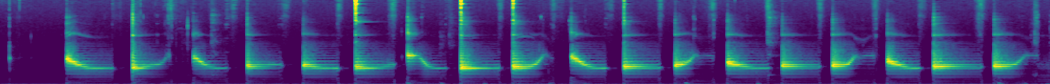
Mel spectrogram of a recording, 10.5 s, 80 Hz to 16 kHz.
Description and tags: jaw harp
jaw-harp recorded on an Audio technica AT2020 USB
it's the thing Snoopy plays in the bus.
boing, bouncing, cartoon, jaw-harp, spring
